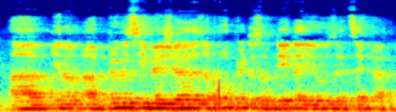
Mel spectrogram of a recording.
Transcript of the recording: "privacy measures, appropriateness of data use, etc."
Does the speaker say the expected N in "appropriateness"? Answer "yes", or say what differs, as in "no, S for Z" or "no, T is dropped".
no, N is dropped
